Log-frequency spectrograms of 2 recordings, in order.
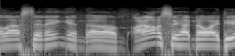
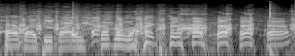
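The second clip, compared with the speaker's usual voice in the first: laughing; much slower than usual. Real, not acted. Laughing at memory.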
